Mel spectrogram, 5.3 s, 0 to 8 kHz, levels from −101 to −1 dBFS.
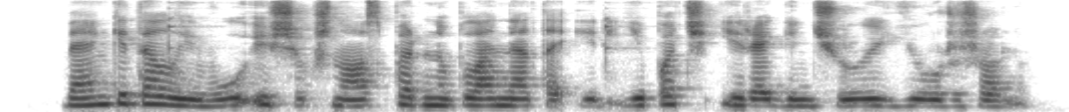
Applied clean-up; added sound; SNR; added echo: neural mask model DeepFilterNet 3.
